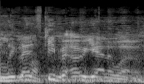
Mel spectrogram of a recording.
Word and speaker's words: Oyelowo: Well, my father and any self-respecting Nigerian would say Oyelowo.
